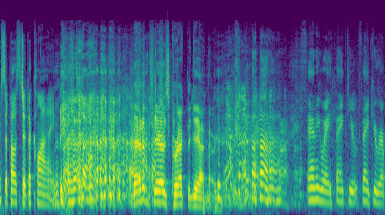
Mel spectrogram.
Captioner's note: laughing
